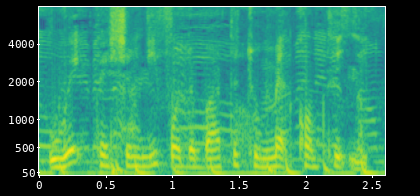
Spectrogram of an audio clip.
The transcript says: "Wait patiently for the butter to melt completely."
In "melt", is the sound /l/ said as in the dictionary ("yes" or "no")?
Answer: no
